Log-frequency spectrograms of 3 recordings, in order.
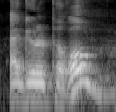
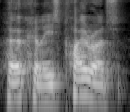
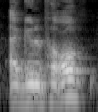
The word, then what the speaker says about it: Hercule Poirot: do not know that the French speakers, they cannot pronounce the H, so they call him Hercules Poirot.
